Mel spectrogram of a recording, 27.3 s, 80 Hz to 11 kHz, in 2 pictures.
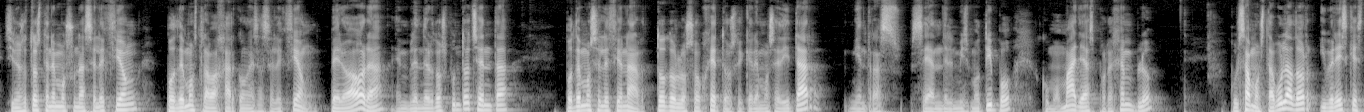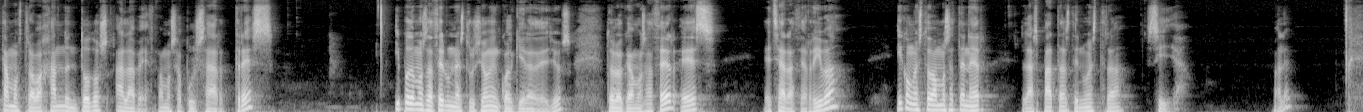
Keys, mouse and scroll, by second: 0.8-2.8 scroll, 2.8 Tab, 3.8 shift+click, 15.5 3, 16.5 click, 17.4 shift+click, 19.2 scroll down 1, 19.9 e, 25.0 click.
